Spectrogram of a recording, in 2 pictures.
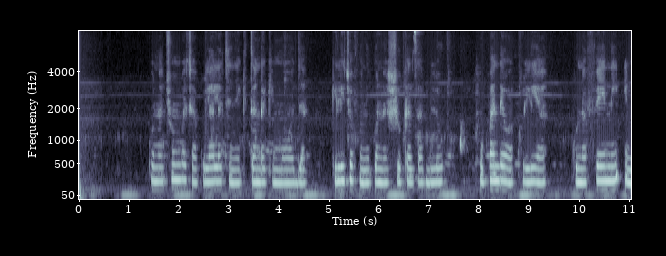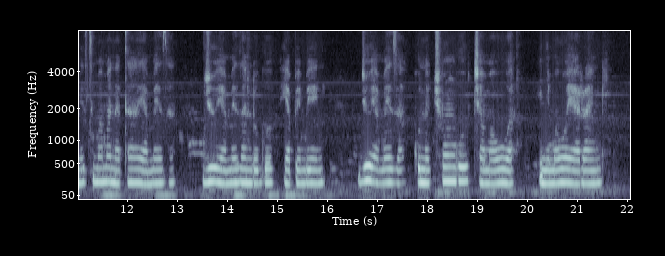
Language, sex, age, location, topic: Swahili, female, 18-24, Nairobi, education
